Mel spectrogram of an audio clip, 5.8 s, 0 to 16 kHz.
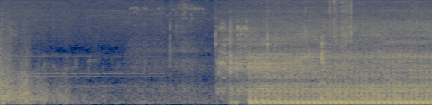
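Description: A 2014 Kawasaki Ninja 300 motorcycle starts up: a quiet pause, a brief cranking clatter, then the engine catches and settles into a loud, steady idle, close by.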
